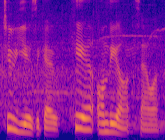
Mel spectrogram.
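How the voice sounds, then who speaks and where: A woman presenting a radio arts programme, reading scripted narration in a measured, expressive way. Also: lowish voice, crowd noise, background noise.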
